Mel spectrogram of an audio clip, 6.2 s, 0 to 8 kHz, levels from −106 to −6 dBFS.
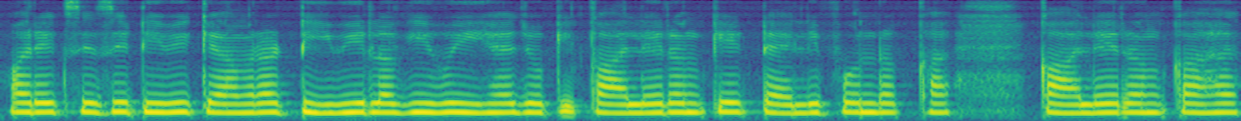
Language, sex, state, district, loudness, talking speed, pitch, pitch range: Hindi, female, Chhattisgarh, Sukma, -14 LUFS, 195 wpm, 225 Hz, 220-230 Hz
